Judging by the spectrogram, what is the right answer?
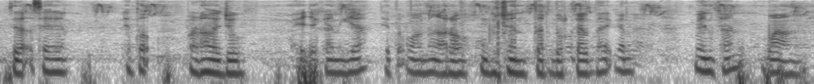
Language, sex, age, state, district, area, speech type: Santali, male, 45-60, Jharkhand, East Singhbhum, rural, spontaneous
